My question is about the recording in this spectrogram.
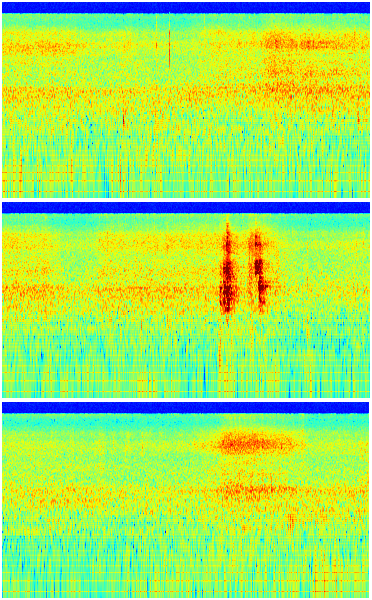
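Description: Steady low hum of a car heard from inside the cabin while it drives slowly. There are two brief, sharper noises about nine seconds in.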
